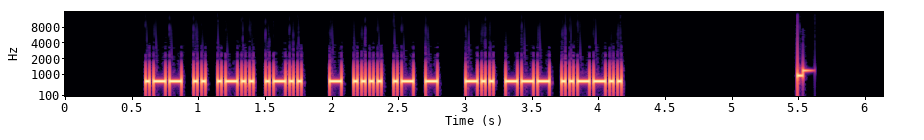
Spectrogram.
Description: Morse code, heard as a keyed tone, about 40 wpm, 700 Hz. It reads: WILL THAT DO?
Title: Sentences from Top 100 Words 40wpm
